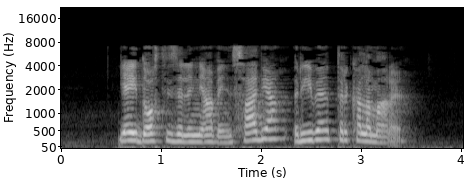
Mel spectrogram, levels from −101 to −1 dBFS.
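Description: Throughout the speech, low-bitrate AAC compression is the likely cause: an AAC-LC encoder short of bits, consistent with about 24 kbps, dropped everything above 7 kHz and quantised the remaining spectrum coarsely, leaving the sound dull, band-limited and plainly marked by codec damage.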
